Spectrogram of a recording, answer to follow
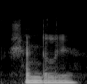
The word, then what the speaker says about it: chandelier: you learned something new if that's with c you just pronounce it with an S Chandelier all right well good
